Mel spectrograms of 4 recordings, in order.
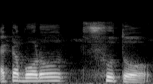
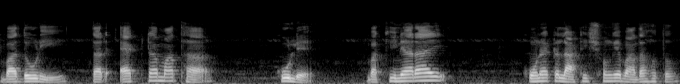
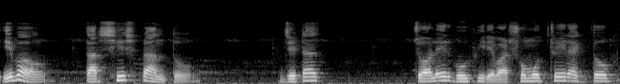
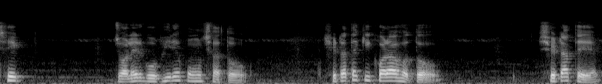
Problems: none marked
